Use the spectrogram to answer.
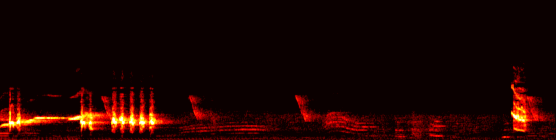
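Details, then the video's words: Oriental magpie-robin imitating a laying hen's clucking: a whistled note followed by a fast rattle of five short notes, then a quiet pause and one harsh final note. "kacer gacor isian ayam betina yang habis bertelur..betok betok"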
